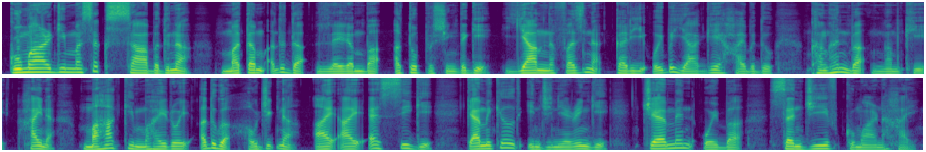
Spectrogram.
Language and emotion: Manipuri, neutral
